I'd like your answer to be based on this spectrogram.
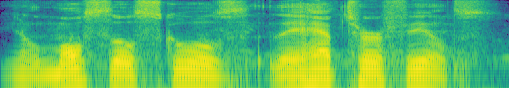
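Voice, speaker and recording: A man with a hoarse, raspy voice giving color commentary on a youth soccer match, measured and explanatory. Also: medium pitch, dry recording.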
